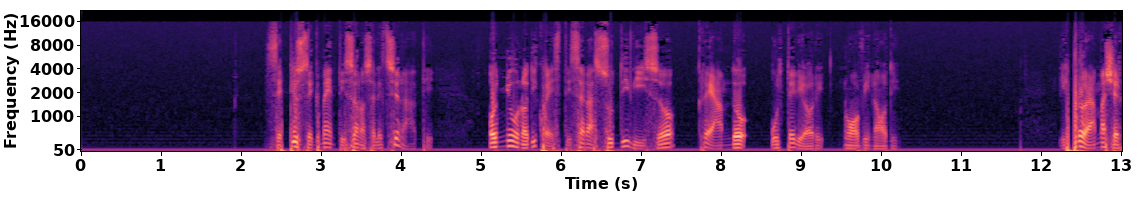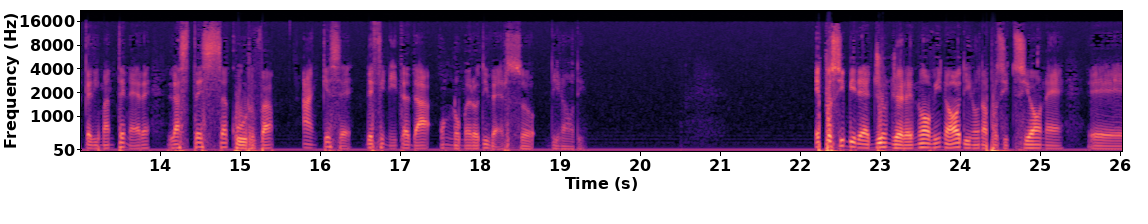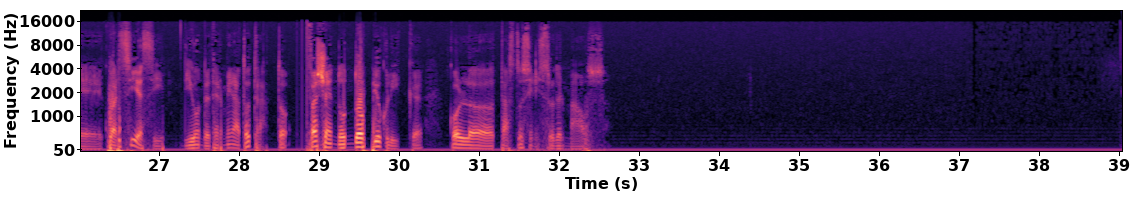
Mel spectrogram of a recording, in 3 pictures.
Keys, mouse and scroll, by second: 4.8 click, 31.8 click, 33.0-34.2 drag, 35.1 click, 35.9-37.1 drag.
